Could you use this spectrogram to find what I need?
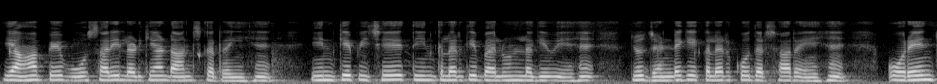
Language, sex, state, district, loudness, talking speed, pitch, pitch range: Hindi, female, Rajasthan, Jaipur, -15 LUFS, 180 wpm, 195 Hz, 185-205 Hz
